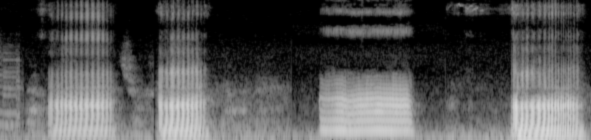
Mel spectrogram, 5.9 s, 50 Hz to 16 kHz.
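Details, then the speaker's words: Loud, rattling, low-pitched snores in repeated bursts from a sleeping 8-lb small dog, with faint music behind: snoring. "trying to watch some TV but my dog won't stop snoring"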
